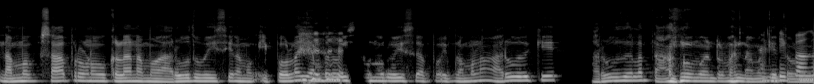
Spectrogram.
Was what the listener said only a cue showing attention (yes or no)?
no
